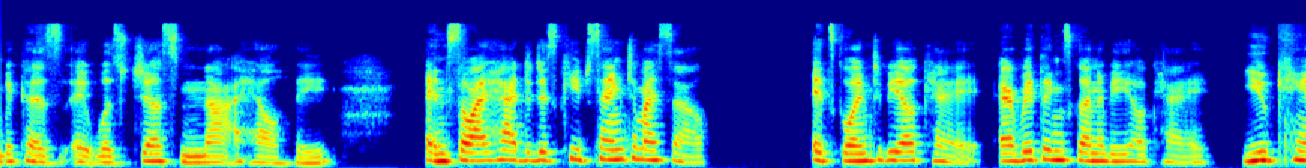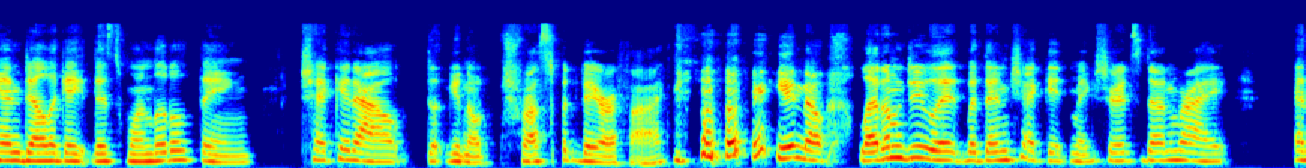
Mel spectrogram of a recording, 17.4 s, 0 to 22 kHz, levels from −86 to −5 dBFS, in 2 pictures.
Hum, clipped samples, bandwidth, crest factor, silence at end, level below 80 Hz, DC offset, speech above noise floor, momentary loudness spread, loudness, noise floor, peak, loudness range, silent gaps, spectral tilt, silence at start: none; under 0.1%; 12.5 kHz; 18 dB; 0 s; -68 dBFS; under 0.1%; 61 dB; 11 LU; -22 LUFS; -83 dBFS; -4 dBFS; 3 LU; none; -5.5 dB/octave; 0 s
